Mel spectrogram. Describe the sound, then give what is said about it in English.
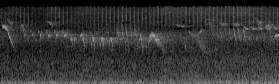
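A small bird chirps rapidly and repeatedly in quick, high-pitched tweets, fairly soft, over a faint steady outdoor hiss with a thin insect-like buzz behind it. “And what a cute little bird.”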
